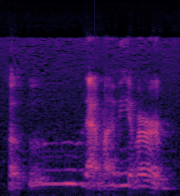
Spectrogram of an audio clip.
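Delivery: playful teacher surprise; mock surprise. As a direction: act delighted to spot a verb. Teacher feigns discovering a verb.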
